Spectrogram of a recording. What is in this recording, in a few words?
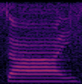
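"zaai3", Cantonese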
